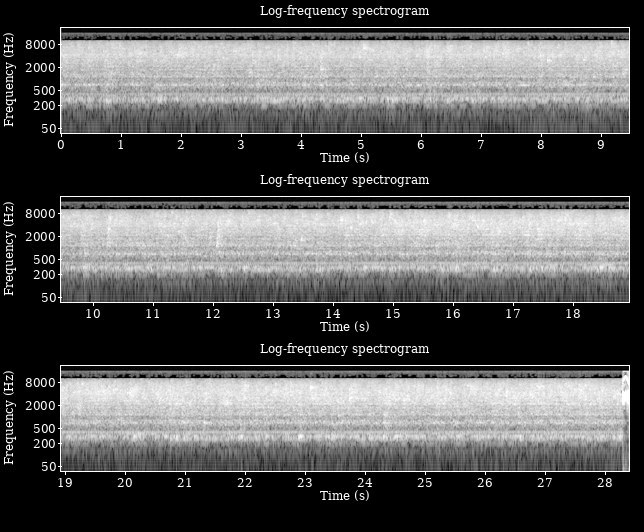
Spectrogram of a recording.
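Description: Water gushing steadily from a hose into a glass tank of water, over the steady hum of a small water pump.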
